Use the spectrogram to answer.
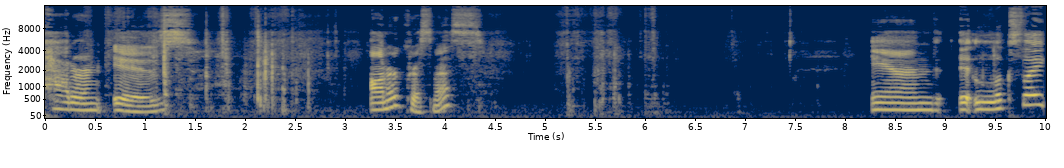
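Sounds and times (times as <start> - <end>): paper sheet rustling: 0.0 - 3.2, 4.5 - 7.2.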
